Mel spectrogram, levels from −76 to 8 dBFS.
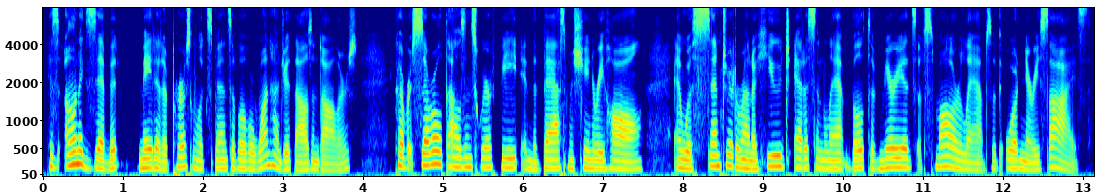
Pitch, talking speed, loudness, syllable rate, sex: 155 Hz, 190 wpm, -19 LUFS, 6.0 syllables/s, female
